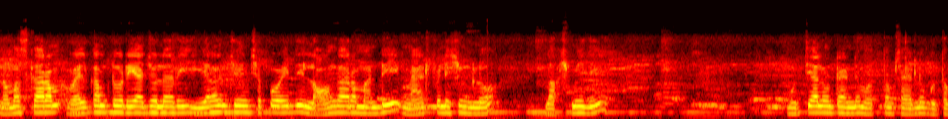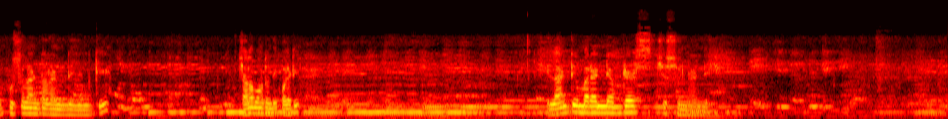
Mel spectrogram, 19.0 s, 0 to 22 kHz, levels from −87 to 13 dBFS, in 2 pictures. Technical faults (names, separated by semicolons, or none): time-stretched section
